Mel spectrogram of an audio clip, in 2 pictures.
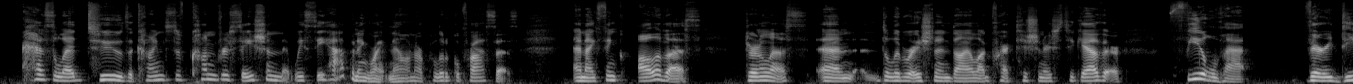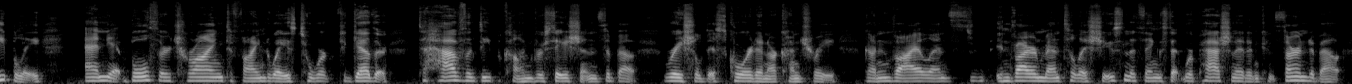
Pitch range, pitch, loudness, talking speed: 150-180 Hz, 165 Hz, -26 LUFS, 155 wpm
